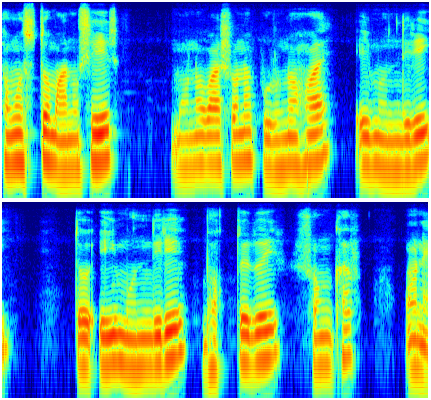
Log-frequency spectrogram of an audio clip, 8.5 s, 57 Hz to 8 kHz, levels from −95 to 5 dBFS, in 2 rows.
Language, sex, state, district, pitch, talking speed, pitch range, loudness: Bengali, male, West Bengal, Paschim Medinipur, 140 Hz, 90 wpm, 130-150 Hz, -17 LUFS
